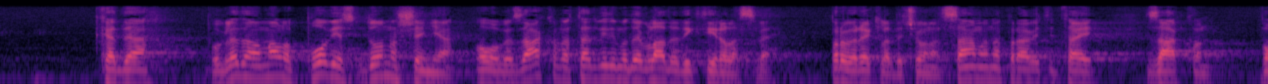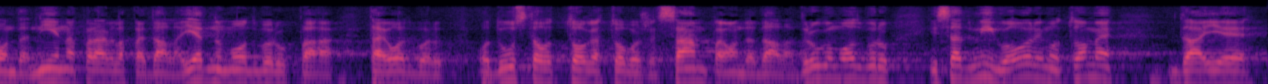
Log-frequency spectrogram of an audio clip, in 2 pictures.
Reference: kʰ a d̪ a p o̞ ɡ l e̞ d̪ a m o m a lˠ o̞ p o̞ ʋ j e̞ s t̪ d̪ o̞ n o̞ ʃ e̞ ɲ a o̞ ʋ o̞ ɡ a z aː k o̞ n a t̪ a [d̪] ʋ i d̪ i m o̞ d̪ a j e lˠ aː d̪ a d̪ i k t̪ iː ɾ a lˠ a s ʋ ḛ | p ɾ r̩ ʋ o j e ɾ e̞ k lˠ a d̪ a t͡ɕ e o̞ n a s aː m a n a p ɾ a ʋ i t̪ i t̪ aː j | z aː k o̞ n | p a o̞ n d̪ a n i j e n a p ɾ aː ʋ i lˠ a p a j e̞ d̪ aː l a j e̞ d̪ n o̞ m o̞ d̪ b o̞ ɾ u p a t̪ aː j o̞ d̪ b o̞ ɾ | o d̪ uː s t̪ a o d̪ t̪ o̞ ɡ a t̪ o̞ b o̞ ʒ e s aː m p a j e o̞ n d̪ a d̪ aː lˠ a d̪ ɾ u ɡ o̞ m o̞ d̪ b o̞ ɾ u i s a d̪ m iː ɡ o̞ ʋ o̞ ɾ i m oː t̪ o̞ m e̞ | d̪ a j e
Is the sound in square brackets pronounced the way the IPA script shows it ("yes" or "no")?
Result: yes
